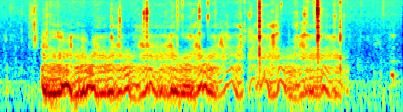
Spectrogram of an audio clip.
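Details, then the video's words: Domestic cat vocalizing while eating: one continuous low, wobbling, warbling murmur of about four seconds that rises and falls rapidly, with sharp clicks of chewing throughout, then stops abruptly. "Cat making noises while eating"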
